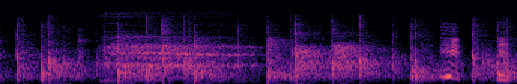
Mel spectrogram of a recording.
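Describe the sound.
A short burst of hand clapping, dense and fairly loud, with sharp slaps running together for a couple of seconds before breaking into a few scattered claps, with voices mixed in.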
